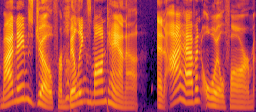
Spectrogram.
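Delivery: big, slow, loud American drawl; imitated American accent. Retelling a German friend's American accent, hammed-up American. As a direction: overdo a hearty American accent. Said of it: "to do an American accent".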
